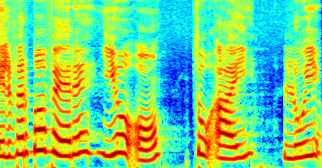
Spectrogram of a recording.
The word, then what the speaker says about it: ho: Io ho. Vedete che la H non si pronuncia.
